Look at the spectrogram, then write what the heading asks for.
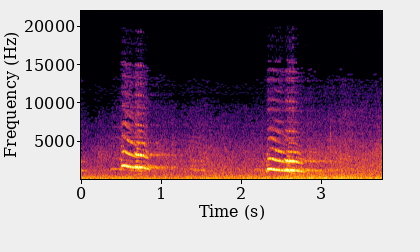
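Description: Two loud, rasping crow-like caws, spaced about two seconds apart, from a bird NPC in an Unreal Engine game, each call standing alone over a faint, steady background hum.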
